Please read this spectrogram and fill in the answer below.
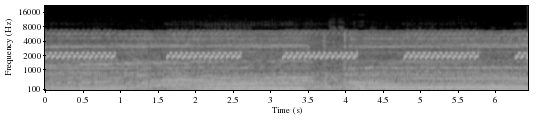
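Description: Mobile phone ringing: an electronic trilling ring in repeated bursts of about a second with short pauses between, over sustained synthesised tones.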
